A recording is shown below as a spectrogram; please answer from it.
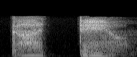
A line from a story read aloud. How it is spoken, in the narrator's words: he whispered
